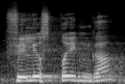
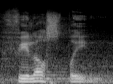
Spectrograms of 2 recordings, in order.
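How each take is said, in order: First: The vowel after the L is 'i'. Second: The vowel after the L is 'a'. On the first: The speaker calls it wrong. "Macam-macam orang sebut" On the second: The speaker calls it right. "Baris kasrah mula-mula tu, lam tu baris patah"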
